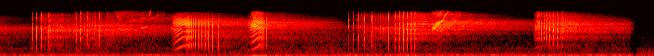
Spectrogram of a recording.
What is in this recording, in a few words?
upset; bernie; fertig classic games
